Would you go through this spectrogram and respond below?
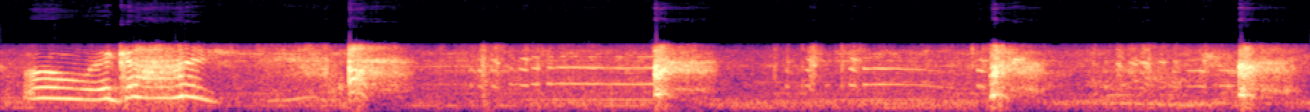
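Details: Cough, with a pet chattering in response.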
